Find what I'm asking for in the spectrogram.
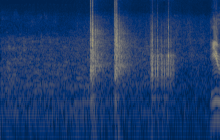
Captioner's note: gavel bangs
